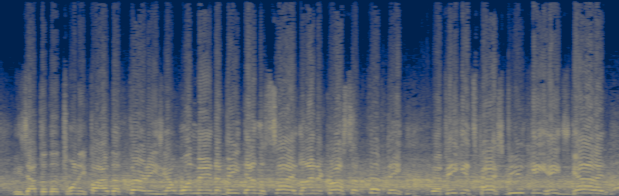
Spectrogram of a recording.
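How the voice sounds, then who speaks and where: A man speaks in an excited tone at an extremely high pitch and a fairly quick pace, his loudness very even over noticeable background noise. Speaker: football play-by-play announcer. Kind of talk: live play-by-play sports commentary over game highlights. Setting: stadium broadcast edited into a highlight video. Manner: fast, breathless, rising in pitch and volume on long returns; excited, shouting repeated 'touchdown!' calls.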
